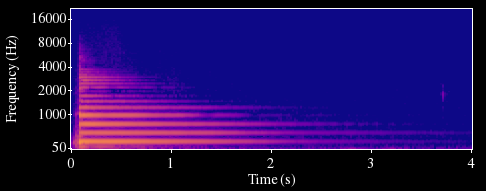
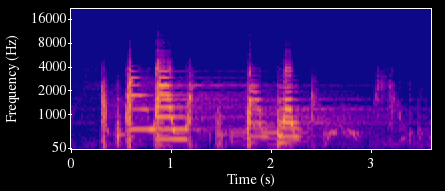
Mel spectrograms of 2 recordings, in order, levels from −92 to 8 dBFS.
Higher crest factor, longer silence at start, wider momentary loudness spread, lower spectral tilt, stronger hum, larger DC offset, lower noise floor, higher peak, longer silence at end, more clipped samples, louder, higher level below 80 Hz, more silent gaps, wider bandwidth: about the same, 20 dB vs 20 dB; second, 0 s vs 0.3 s; first, 22 LU vs 13 LU; first, -7.5 dB/octave vs -5 dB/octave; neither; neither; first, -73 dBFS vs -55 dBFS; second, -10 dBFS vs -4 dBFS; first, 2.15 s vs 1.3 s; neither; second, -28 LUFS vs -19 LUFS; first, -64 dBFS vs -72 dBFS; neither; second, 5.8 kHz vs 8.4 kHz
